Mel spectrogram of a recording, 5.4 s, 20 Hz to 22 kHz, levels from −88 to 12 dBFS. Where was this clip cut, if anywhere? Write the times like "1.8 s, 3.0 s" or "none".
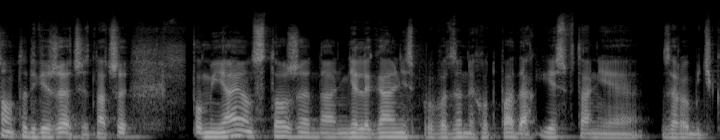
1.4 s, 4.0 s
